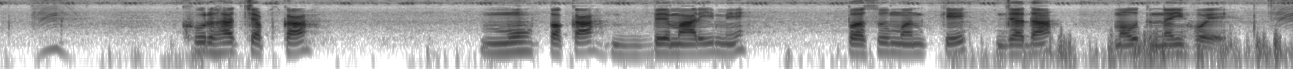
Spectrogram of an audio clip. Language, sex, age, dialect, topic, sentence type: Chhattisgarhi, male, 31-35, Northern/Bhandar, agriculture, statement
